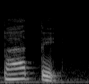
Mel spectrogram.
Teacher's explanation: I pada kata batik di situ merupakan bentuk i tak penuh. Sehingga cara pengucapannya adalah i yang lebih cenderung ke e.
